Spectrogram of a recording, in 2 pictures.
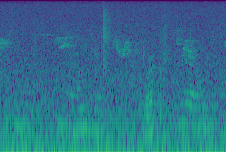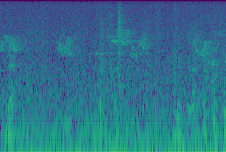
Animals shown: Hermit Thrush (Catharus guttatus)
Red-eyed Vireo (Vireo olivaceus)

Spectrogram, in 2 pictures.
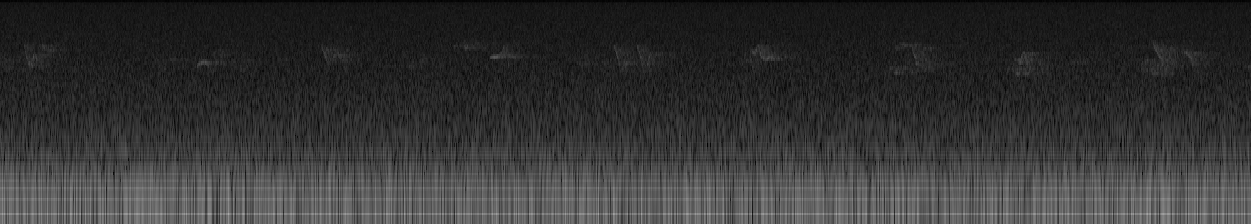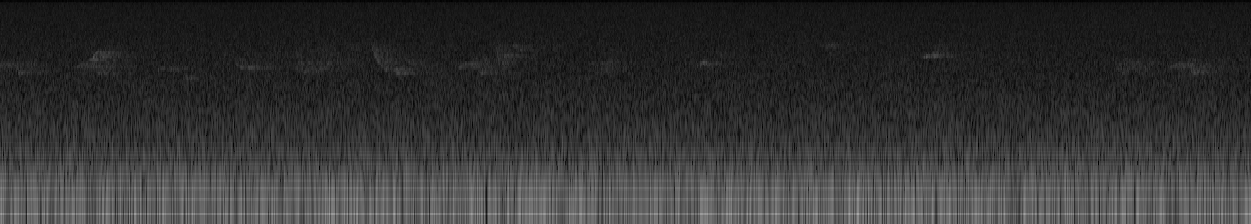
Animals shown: Blue-headed Vireo (Vireo solitarius)
American Robin (Turdus migratorius)

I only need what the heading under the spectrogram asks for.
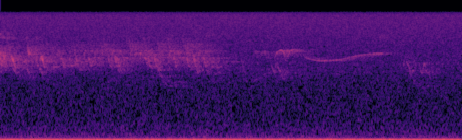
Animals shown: Red-eyed Vireo (Vireo olivaceus)
Mourning Warbler (Geothlypis philadelphia)
Ovenbird (Seiurus aurocapilla)
Eastern Wood-Pewee (Contopus virens)

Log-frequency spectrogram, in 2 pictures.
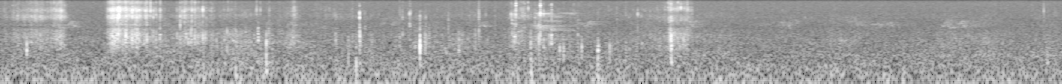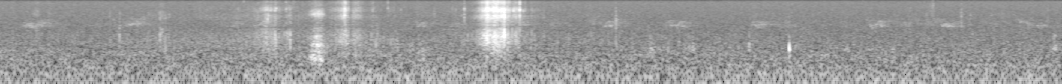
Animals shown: Red-eyed Vireo (Vireo olivaceus)

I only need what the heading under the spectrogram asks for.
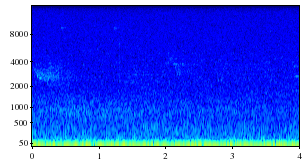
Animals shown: American Robin (Turdus migratorius)
Red-eyed Vireo (Vireo olivaceus)

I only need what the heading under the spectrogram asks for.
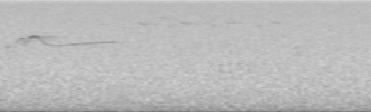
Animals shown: Blackburnian Warbler (Setophaga fusca)
Eastern Wood-Pewee (Contopus virens)

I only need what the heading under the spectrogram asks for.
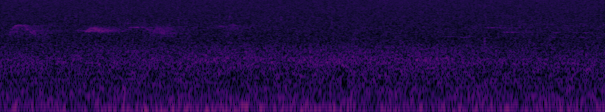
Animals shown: Scarlet Tanager (Piranga olivacea)
Hermit Thrush (Catharus guttatus)

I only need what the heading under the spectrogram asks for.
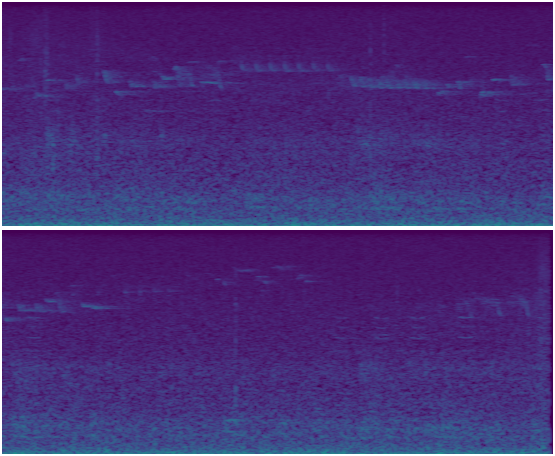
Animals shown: Black-throated Blue Warbler (Setophaga caerulescens)
Winter Wren (Troglodytes hiemalis)
Blackburnian Warbler (Setophaga fusca)
Red-breasted Nuthatch (Sitta canadensis)

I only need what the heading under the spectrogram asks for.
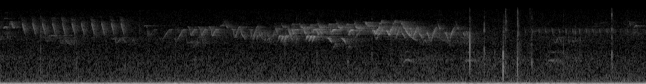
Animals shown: Chestnut-sided Warbler (Setophaga pensylvanica)
Chipping Sparrow (Spizella passerina)
Yellow-rumped Warbler (Setophaga coronata)
American Crow (Corvus brachyrhynchos)
Red-eyed Vireo (Vireo olivaceus)
Tennessee Warbler (Leiothlypis peregrina)
Mourning Warbler (Geothlypis philadelphia)

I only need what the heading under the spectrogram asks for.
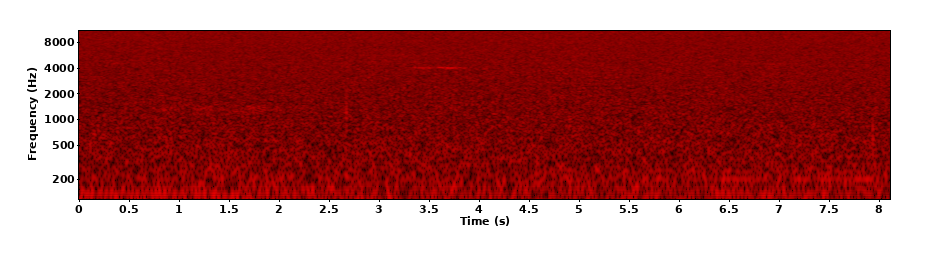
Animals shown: Black-throated Green Warbler (Setophaga virens)

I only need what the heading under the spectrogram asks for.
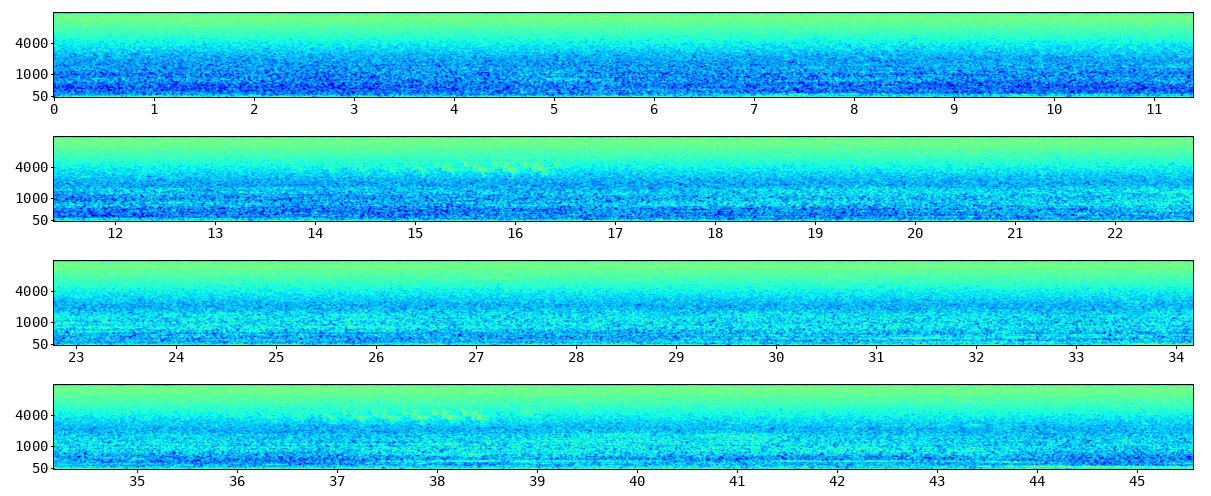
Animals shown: Ovenbird (Seiurus aurocapilla)

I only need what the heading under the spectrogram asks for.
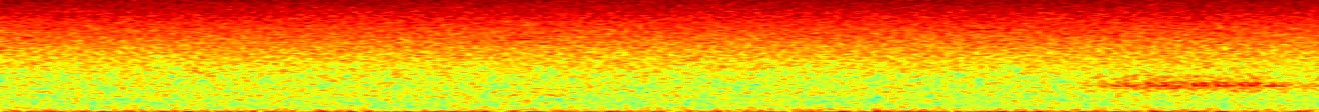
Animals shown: Hairy Woodpecker (Dryobates villosus)

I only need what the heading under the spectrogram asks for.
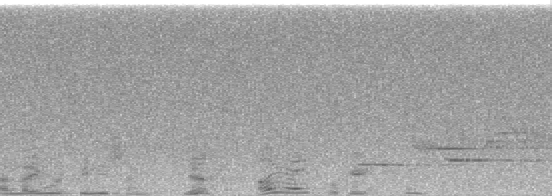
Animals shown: Hermit Thrush (Catharus guttatus)

